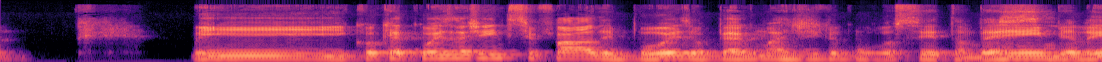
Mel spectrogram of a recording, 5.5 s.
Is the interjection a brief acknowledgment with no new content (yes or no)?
yes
